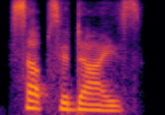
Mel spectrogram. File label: "subsidize", Indian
